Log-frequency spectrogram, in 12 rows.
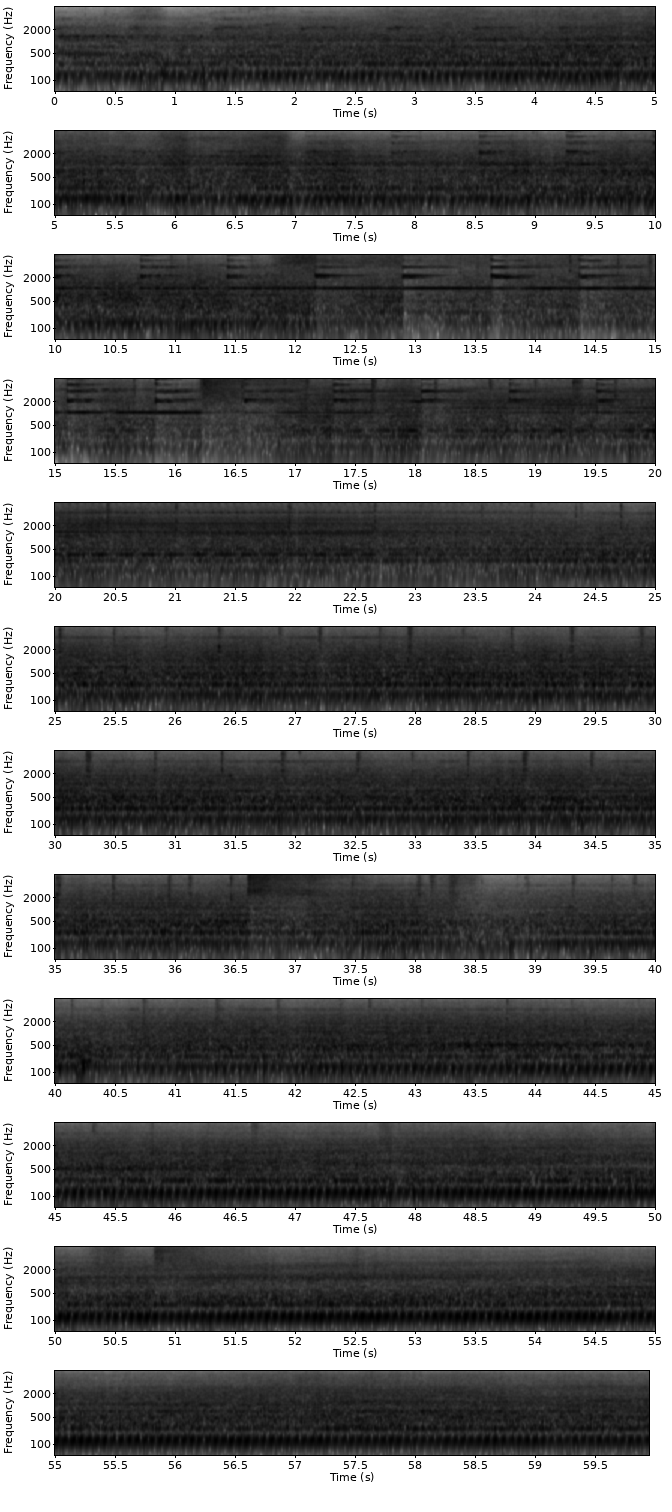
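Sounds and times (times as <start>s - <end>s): locomotive bell ringing: 0.0s - 5.8s, 6.4s - 36.5s, 38.9s - 47.5s
diesel locomotive engine running: 0.0s - 59.9s
brake squeal: 11.4s - 20.2s
air hiss: 11.8s - 12.9s, 16.2s - 17.0s, 36.6s - 37.5s, 50.3s - 51.6s.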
